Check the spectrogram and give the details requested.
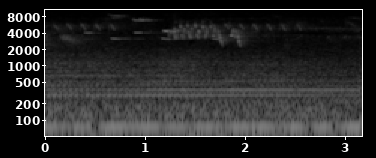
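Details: European robin singing: a brief burst of high, thin, tumbling notes in the middle, over a steady low drone, with a faint repeated ticking series from another bird high in the background.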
